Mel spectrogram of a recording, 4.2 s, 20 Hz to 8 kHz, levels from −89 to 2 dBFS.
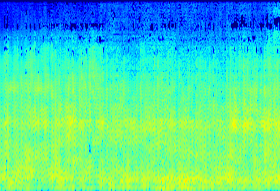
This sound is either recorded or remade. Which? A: remade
